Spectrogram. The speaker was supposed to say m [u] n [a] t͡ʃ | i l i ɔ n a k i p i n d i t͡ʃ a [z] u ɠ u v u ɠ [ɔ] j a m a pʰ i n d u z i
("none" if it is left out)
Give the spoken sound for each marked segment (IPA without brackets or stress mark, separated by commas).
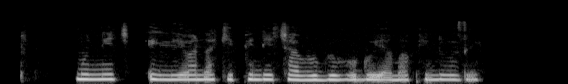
u, i, v, u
